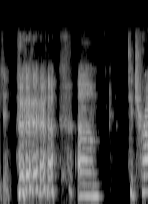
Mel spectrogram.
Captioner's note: laughter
